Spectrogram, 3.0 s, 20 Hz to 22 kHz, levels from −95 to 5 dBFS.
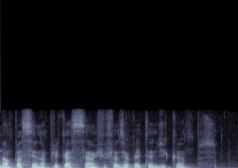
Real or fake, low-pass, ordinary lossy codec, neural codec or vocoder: real; none; none; none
